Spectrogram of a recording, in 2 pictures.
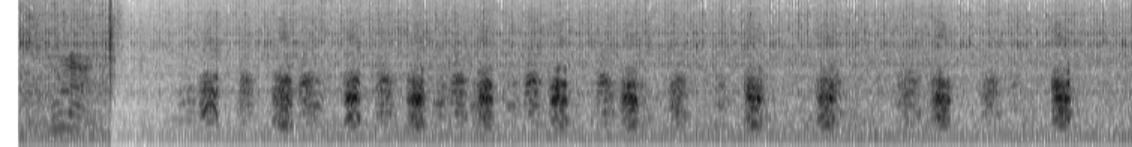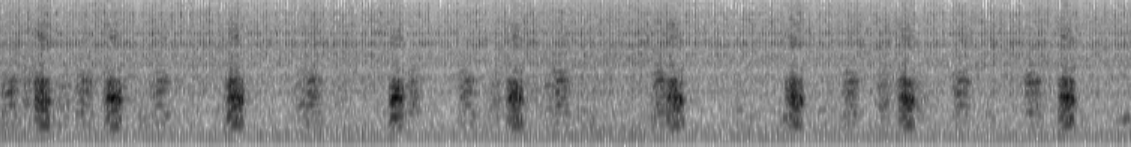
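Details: German Shepherd from working bloodlines doing Schutzhund bite work at a club in Temecula Valley, California, worked by its handler. Loud, rapid barks come in a steady series, about one every second, over a constant low hum.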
